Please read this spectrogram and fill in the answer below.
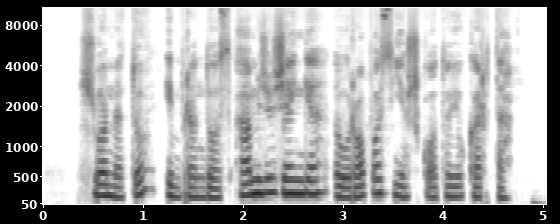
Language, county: Lithuanian, Panevėžys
